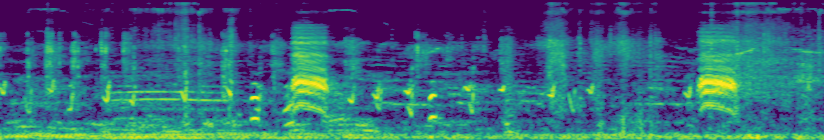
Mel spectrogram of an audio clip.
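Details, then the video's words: Female francolin (teetar) calling: two loud, harsh, ringing calls about three seconds apart, over a low steady hum and faint chirps from small birds. "teetar sound || teetar voice || teetar ki awaz || irrani teetar ki awaz"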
